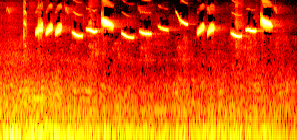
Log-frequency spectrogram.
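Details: Continuous run of bright whistled notes from a capped seedeater, regional three-note 'Dó Ré Mi' song, some notes doubled quickly and others slurred, repeated steadily for six seconds.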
